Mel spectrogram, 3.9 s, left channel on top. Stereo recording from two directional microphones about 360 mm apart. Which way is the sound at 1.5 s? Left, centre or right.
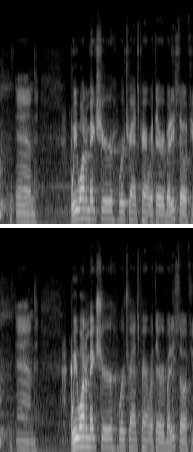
Right.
